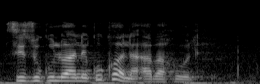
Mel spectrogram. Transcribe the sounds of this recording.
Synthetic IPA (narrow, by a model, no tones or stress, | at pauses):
sizuk̬ʼulwanɛk̬ʼukʰɔnaʔaɓahuːlɛ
